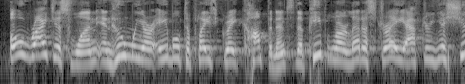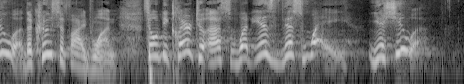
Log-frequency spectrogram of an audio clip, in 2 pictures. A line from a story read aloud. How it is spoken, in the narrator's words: they shouted to him from below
